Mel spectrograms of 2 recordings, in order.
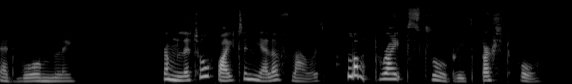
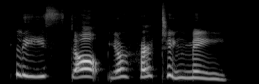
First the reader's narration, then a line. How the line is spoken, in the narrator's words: she cried in pain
